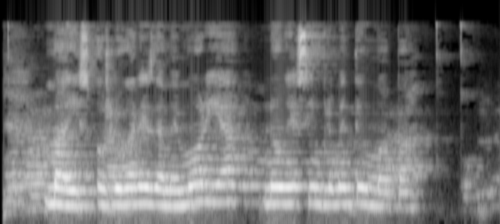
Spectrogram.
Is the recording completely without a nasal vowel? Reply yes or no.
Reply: no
